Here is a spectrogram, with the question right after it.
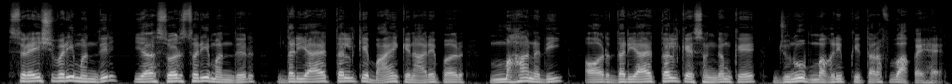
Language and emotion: Urdu, neutral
